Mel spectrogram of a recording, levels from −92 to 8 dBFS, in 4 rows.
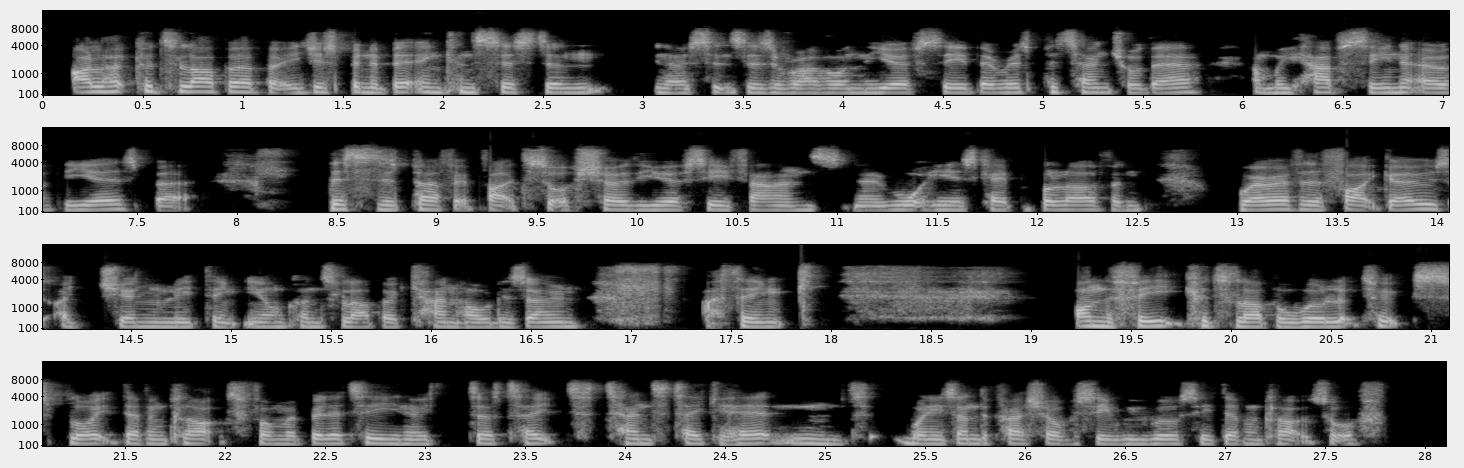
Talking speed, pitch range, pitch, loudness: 215 wpm, 150-165 Hz, 155 Hz, -22 LUFS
